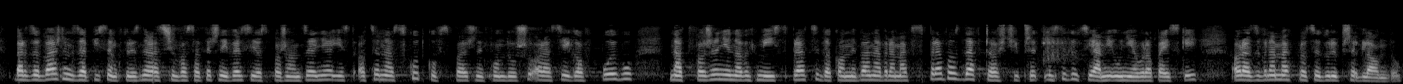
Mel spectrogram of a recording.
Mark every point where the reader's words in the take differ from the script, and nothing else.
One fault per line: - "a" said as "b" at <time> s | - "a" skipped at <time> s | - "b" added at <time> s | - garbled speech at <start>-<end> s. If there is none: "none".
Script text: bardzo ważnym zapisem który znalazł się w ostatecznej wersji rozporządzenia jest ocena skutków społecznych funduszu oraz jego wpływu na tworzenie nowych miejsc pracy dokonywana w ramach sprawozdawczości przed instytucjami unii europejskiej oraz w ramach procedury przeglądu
none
